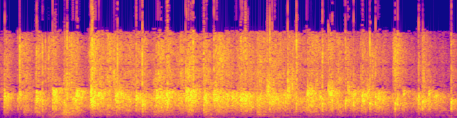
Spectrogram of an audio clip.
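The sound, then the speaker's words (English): Audience applause welcoming a speaker to the stage at an evening event, a loud, steady wash of clapping that runs without a break for almost six seconds. “can I pass over to Gerald and ask you all to give him a, a welcome round”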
